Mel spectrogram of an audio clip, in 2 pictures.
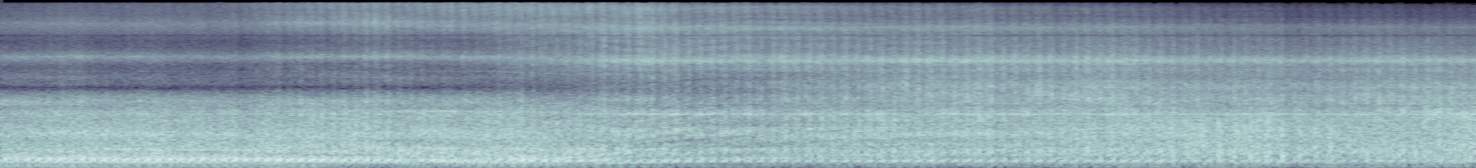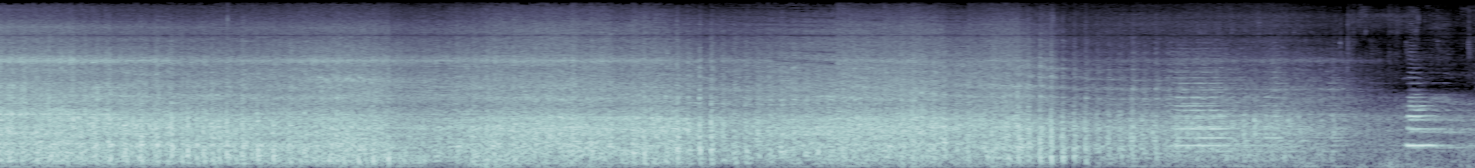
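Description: Indian Railways diesel locomotive passing at speed with its engine throbbing, followed by the coaches of an express train rushing past with rattling, clattering wheels. Near the end a locomotive horn sounds in two short blasts.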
